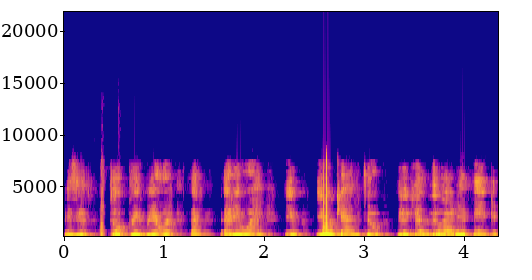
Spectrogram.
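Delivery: very high, frantic, panicked gnome shriek. Voicing a gnome carried toward the town hall, screaming in panic. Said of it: "he keeps screaming and he goes like".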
